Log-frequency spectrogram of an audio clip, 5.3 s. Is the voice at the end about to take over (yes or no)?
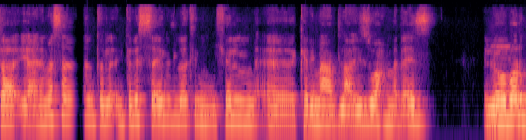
no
